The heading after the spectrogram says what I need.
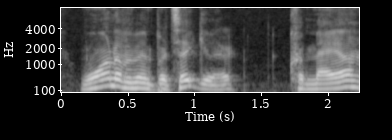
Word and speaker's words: Crimea: of them in particular crimea i think is what kamea i'm not sure how it's pronounced kermesha no c-r-i-m-e-a all right it's it's like ukraine's like i think it's like crimea crimea that's it crimea uh it's of room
